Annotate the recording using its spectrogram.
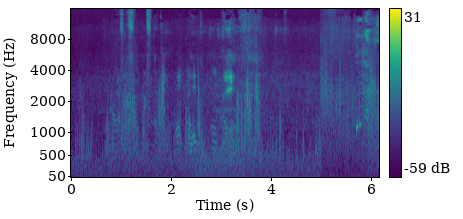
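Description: Wind noise on the microphone, steady and fairly low, with faint voices talking in the distance in the middle seconds.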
